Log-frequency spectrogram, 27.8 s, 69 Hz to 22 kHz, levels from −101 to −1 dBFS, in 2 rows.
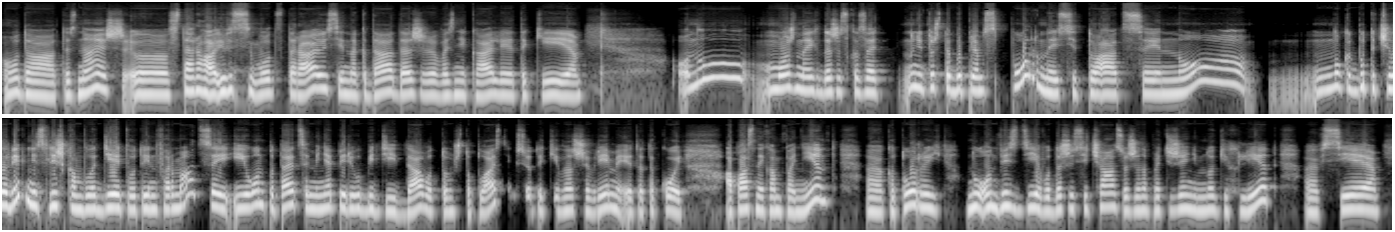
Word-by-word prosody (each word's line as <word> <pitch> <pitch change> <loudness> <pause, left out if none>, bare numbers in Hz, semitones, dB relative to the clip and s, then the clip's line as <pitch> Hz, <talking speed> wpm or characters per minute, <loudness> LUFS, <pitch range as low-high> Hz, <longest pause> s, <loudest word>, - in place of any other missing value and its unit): О 210 +2 +1
да, 185 -4 +1
ты 185 - -2
знаешь, 245 +6 +2
э, 195 0 +3
стараюсь, 225 +1 +3
вот 200 +1 0
стараюсь. 230 +5 +1
Иногда 190 +2 0
даже 190 -2 0
возникали 185 +1 -1
такие, 180 0 -1 0.9
о, - - -1
ну 450 - +1
можно 255 +1 +1
их 235 -1 0
даже 220 +1 +1
сказать, 215 -1 -2
ну 275 - -4
не 275 -2 +2
то 270 +2 0
чтобы 255 -2 +1
прям 235 -1 +1
спорные 260 - +1
ситуации, 195 -1 -1
но, 310 - -1 0.2
м, - - -21 0.6
ну 290 +1 +2
как 255 -4 -1
будто 270 -2 -1
человек 255 - +4
не 265 -6 +5
слишком 235 -3 +2
владеет 205 +1 +2
вот 200 +1 0
информацией 215 - 0
и 210 +2 -1
он 255 +4 +1
пытается 225 +4 0
меня 210 +2 0
переубедить, 200 -6 -1
да 185 +6 +2
вот 190 -3 -3
в - - -30
том, 180 0 -3
что 180 - -6
пластик 180 - -3
все-таки 190 -1 -6
в - - -8
наше 190 0 -1
время- 200 +2 0
это 170 0 -2
такой 180 -1 -1 0.4
опасный 200 +1 +1
компонент, 190 - -1 0.3
э, 180 -1 -1
который, 215 +2 +1 0.2
ну 220 +2 +3
он 225 +1 +3
везде. 220 -1 +1
Вот 185 -1 -2
даже 200 +2 0
сейчас 220 +2 -2
уже 190 0 0
на 195 - -2
протяжении 195 +1 -2
многих 190 -1 -4
лет, 245 +13 +1 0.3
э, 175 -1 -3
все, 200 +2 +1
205 Hz, 150 wpm, -18 LUFS, 190-235 Hz, 0.9 s, не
